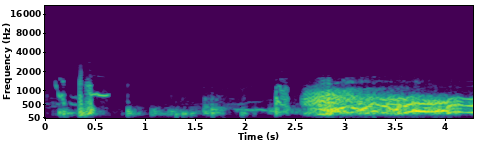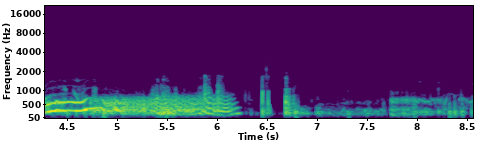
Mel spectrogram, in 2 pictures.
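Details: Someone's stomach growling (borborygmi): short gurgles, then a long, loud rumbling growl with wavering, squeaky pitch, then more brief gurgles.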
